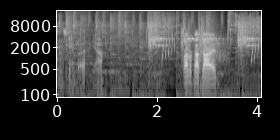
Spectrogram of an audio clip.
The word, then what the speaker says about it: Alucard: Alucard, or however you pronounce the last name, did a great job. It's Alucard.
